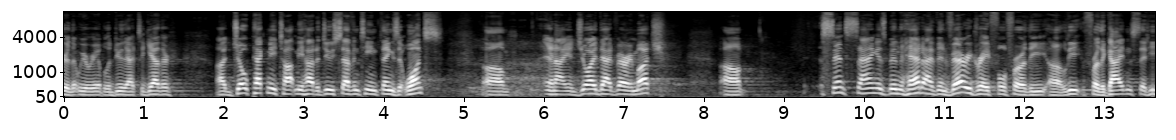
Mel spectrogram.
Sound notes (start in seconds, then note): 5.0 audience members laugh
